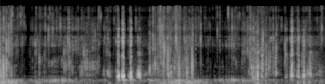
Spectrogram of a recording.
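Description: Two light-blue plastic spoons rub and scrape across plastic cling film stretched tightly over a silver microphone's metal mesh grille. The result is a close, crinkly crunching with quick bright crackles and short scraping sweeps. Clusters of sharp taps stand out near the middle and the end.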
